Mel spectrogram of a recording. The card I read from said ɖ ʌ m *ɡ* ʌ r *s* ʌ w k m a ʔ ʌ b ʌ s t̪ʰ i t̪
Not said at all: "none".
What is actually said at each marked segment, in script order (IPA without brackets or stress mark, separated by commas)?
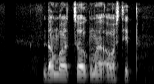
b, t͡s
